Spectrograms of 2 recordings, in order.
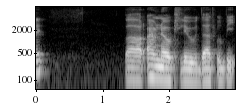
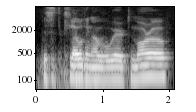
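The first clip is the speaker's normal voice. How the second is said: ordinary talk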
